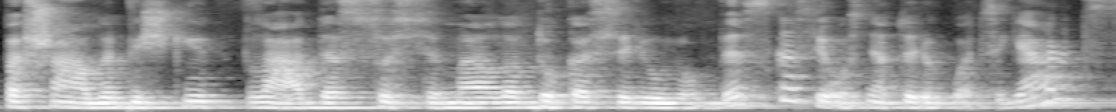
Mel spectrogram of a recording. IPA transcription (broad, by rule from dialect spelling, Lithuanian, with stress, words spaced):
pɐˈʃɑːlˠɐ ˈbʲɪʃʲkʲiː ˈlˠɑːdɐs ˈsʊsʲɪmɐ lˠɐˈdʊkɐs ɪr jɛʊ ˈjoːm ˈʋʲɪskɐs ˈjoːs nʲɛˈtʊrʲɪ koː ɐtʲsʲɪˈɡʲɛrt͡s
